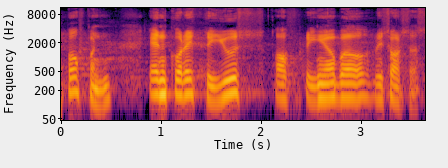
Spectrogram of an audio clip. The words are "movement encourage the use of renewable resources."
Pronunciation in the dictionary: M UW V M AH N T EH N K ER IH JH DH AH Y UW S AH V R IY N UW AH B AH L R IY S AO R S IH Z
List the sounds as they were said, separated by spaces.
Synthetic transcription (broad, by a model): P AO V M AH N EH N K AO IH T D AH Y UW S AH F R IY N UW AH B AH L R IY S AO R S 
